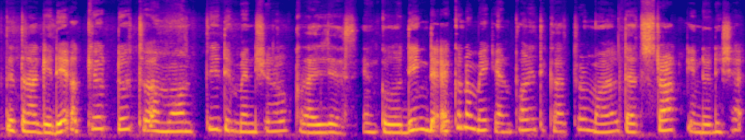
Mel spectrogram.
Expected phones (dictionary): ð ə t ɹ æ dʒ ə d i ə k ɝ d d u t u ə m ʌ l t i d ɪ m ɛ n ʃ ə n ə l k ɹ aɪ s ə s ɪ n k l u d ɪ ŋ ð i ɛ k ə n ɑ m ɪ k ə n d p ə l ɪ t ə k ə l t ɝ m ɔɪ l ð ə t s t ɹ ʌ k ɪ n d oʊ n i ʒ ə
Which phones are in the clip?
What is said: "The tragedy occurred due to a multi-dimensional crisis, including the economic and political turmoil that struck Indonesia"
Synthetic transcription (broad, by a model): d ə t ɹ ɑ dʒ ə d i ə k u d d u t u ə m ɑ n t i d ɪ m ɛ n ʃ ə n ə l k ɹ aɪ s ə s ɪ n k l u d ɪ ŋ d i ɛ k ə n ɑ m ɪ k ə n p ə l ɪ t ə k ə l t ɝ m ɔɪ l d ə t s t ɹ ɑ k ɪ n d oʊ n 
